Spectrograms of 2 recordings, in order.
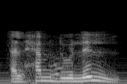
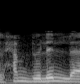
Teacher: الحمد لل أيضا كثير نسمعها من إخواننا، الحمد لله، هي الحمد لله، لابد من كسر اللام ولا نخلطها بسكون · Shown in: second take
